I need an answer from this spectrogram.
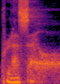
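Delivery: calm, hushed, quiet near-whisper. Showing how not to announce a fire, said quietly and calmly. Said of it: "조용하게 불났어요. 이렇게 할 거예요?".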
